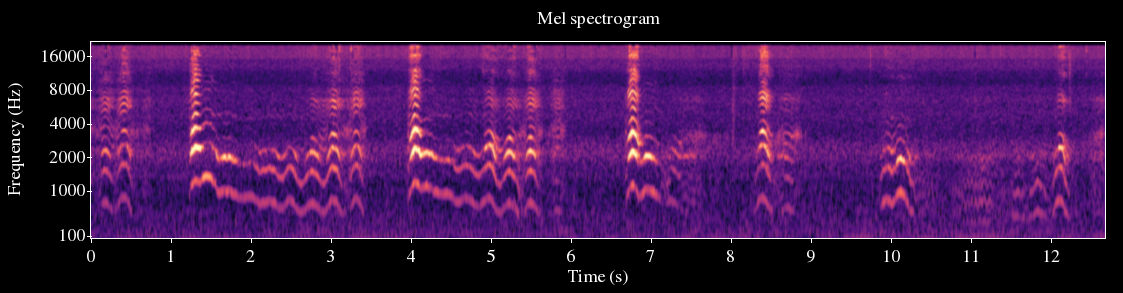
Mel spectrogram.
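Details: Puppy making repeated wobbling, looping whines and short high yelps, about every two seconds, over a low background hum.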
